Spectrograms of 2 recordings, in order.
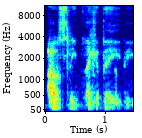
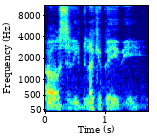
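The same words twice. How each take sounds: First: Whispered, high rocky rasp; talking rock. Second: Softer, whispered rock rasp; breathy rasping rock creature; talking rock. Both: Acted. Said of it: "In the most rock noise voice ever".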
